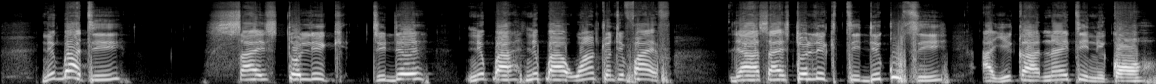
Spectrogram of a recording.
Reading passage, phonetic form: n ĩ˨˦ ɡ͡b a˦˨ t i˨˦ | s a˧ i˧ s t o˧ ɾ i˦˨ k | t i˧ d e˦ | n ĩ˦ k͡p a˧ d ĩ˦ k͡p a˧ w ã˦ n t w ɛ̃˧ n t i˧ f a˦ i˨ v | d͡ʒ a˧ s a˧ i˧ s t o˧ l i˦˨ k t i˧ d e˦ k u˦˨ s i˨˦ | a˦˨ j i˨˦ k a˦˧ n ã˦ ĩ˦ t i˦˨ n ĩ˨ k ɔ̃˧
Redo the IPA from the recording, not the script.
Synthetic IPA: n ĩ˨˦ ɡ͡b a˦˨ t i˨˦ | s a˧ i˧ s t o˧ l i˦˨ k | t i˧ d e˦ | n ĩ˦ k͡p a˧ n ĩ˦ k͡p a˧ w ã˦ n t w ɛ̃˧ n t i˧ f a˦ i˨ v | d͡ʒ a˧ s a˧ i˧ s t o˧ l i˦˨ k t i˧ d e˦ k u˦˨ s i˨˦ | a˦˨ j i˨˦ k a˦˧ n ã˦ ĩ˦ t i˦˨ n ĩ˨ k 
